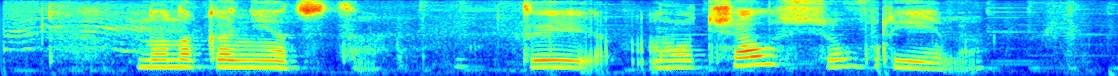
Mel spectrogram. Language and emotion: Russian, sad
